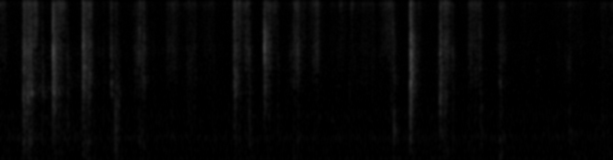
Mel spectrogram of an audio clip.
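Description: A deck of reading cards being shuffled and handled: a run of soft, sharp card slaps and flicks in three short bursts.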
